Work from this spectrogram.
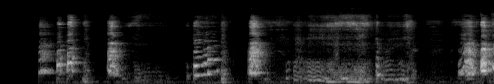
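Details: A female English Bulldog, upset that her owners are in the office rather than the living room with her, gives choppy, raspy barks, then a long, rumbling grumble, then more yelps.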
